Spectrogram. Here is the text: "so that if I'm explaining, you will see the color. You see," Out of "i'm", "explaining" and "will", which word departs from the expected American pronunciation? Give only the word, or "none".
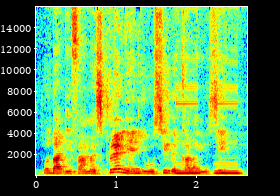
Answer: explaining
